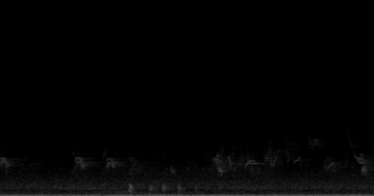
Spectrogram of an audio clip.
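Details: Backyard hens relaxing in their coop, giving a short run of soft, low clucks in the middle, over a steady low hum with small high chirps from wild birds throughout.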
